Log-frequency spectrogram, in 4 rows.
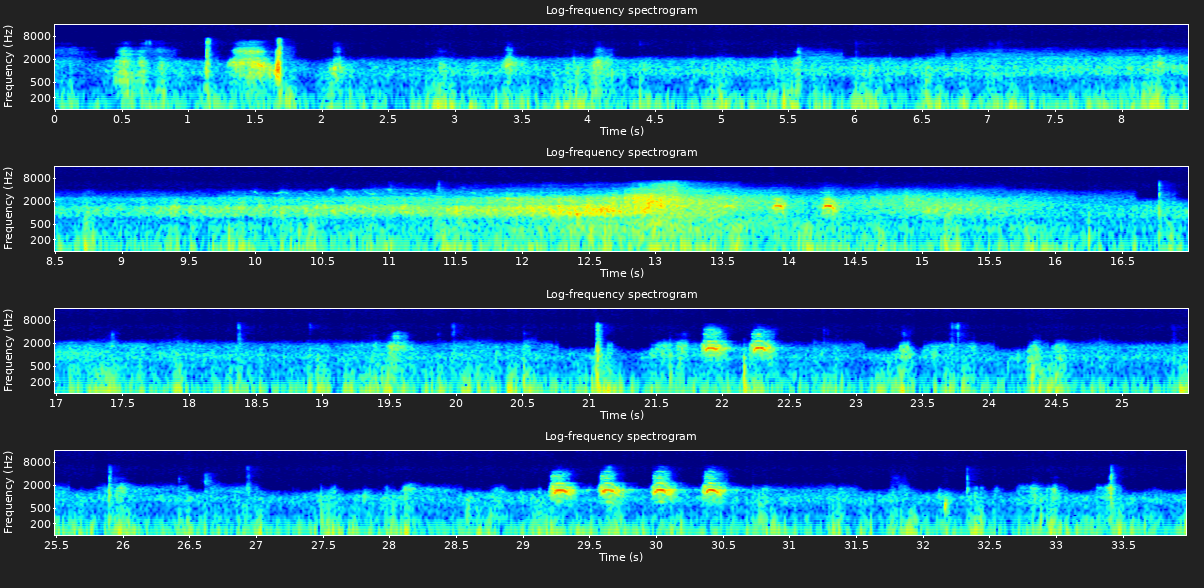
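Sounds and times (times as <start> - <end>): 
steady outdoor hum: 0.0 - 33.9
swelling whoosh: 9.7 - 16.6
crow on a roof peak cawing in short harsh bursts: 13.9 - 14.5, 21.8 - 22.4, 29.2 - 30.6.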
